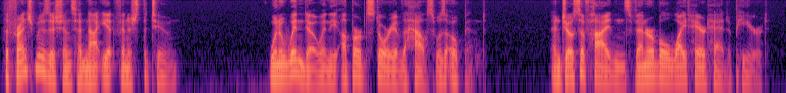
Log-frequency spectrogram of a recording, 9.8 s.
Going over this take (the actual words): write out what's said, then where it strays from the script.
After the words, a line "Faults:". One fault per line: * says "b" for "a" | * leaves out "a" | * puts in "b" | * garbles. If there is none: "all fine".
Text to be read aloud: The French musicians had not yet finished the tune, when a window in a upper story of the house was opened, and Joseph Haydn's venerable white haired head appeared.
The French musicians had not yet finished the tune, when a window in the upper story of the house was opened, and Joseph Haydn's venerable white haired head appeared.
Faults:
* says "the" for "a"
